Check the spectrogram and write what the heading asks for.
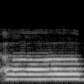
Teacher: अ जो है वो मध्य स्वर का उदाहरण है। क्योंकि इसका जो उच्चारण होता है अ का वो मुख के मध्य भाग से होता है। जीहवा के मध्य भाग से होता है।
